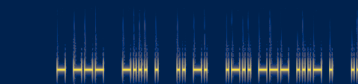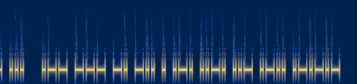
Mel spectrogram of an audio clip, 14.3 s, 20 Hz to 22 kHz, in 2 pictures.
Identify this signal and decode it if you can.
Morse code, heard as a keyed tone, about 22 wpm, 700 Hz. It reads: TO BE IN LOVE IS WONDERFUL.
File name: practice / 22wpm / Sentences with 3-Word Phrases - 22wpm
